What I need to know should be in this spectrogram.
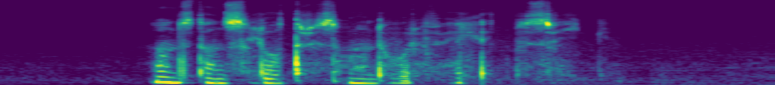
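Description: A young woman speaks softly and hesitantly, close by.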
